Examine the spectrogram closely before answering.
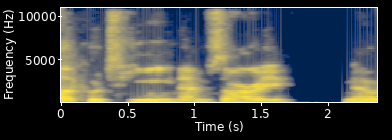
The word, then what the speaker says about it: poutine: Canadian national dish dish it is called poutine is how you pronounce it that doesn't sound right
